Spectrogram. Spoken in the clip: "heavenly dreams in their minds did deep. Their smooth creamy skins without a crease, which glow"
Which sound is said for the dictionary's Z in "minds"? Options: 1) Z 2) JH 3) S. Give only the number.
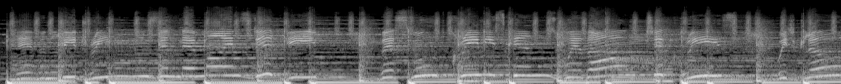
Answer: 1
